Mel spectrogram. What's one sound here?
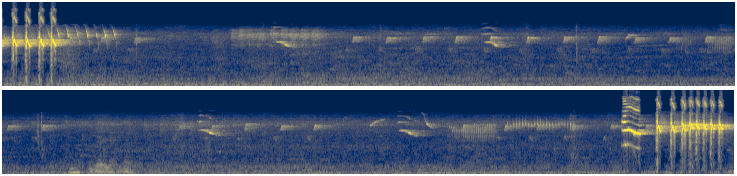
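Small songbirds chirp and trill in quick, loud bursts.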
